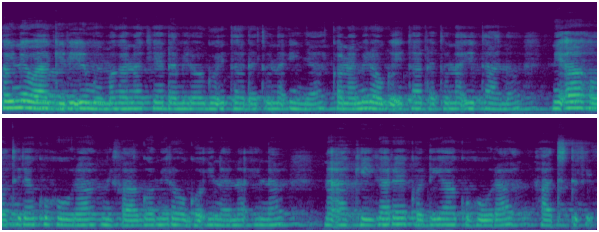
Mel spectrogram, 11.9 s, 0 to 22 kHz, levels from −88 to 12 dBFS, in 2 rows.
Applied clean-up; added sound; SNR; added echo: none; none; none; reverberation time 1.1 s.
